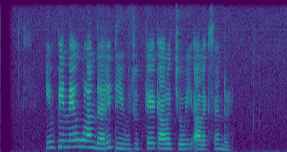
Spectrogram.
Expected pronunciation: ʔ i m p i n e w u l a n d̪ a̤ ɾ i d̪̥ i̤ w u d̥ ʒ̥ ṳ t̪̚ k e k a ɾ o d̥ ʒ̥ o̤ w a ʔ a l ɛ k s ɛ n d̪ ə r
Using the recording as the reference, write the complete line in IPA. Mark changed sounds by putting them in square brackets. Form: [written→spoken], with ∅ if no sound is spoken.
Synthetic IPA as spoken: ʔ i m p i n e w u l a n d̪ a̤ ɾ i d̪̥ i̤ w u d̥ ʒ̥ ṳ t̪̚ k e k a ɾ o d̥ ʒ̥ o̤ w [a→i] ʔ a l ɛ k s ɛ n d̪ ə r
